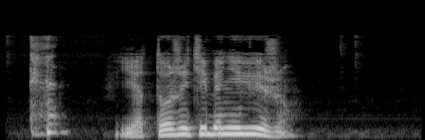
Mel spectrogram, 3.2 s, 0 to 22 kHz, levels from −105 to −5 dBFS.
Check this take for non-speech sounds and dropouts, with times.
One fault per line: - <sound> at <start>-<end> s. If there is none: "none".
- throat clearing at 0.2-0.5 s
